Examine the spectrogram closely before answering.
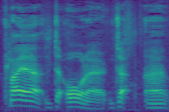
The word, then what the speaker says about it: Platja d'Aro: I think it's probably pronounced Platja D'Oro. Sorry, let me start that again. It's probably pronounced Platja D'Oro. It's spelt Platja D'Aro.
